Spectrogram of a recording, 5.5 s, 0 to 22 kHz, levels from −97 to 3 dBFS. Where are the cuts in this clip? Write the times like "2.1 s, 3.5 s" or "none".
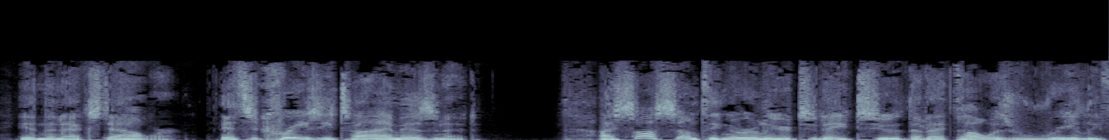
1.0 s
